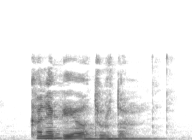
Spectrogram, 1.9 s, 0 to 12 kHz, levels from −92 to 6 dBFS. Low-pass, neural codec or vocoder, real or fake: 7.2 kHz; codec, 16 kHz, 8 kbps, FreqCodec, larger model; fake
